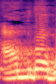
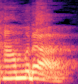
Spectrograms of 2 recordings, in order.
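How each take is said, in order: First: The word begins directly with a vowel. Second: The word begins with an h sound. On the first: "same ভাবে আমরা বলে না" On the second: "বলে হামরা"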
